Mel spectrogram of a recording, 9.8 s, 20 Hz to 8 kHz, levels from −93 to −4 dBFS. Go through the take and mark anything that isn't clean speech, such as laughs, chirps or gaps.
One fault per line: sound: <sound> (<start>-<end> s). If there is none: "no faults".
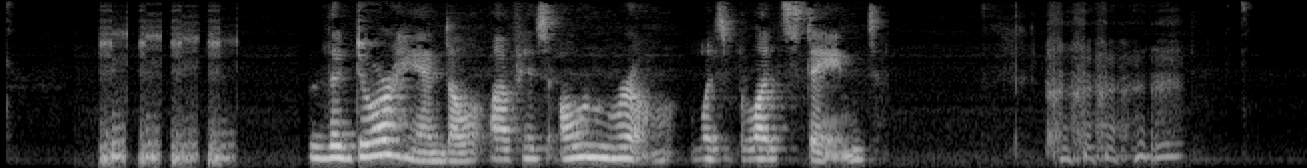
sound: laugh (0.7-1.8 s)
sound: laugh (7.3-8.9 s)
